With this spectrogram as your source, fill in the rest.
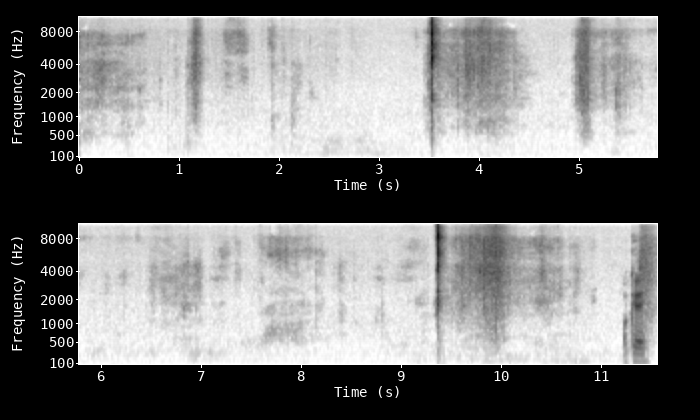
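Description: Leaves rustle and twigs snap as a man reaches into a bush.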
